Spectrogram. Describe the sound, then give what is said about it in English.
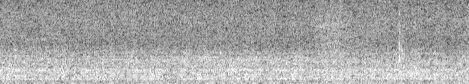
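A double-decker bus engine rumbles as a broad, steady roar. The noise stays even and continuous throughout, with no voices. “Doppeldecker! Ihm gefällt der Bus wohl nicht.”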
